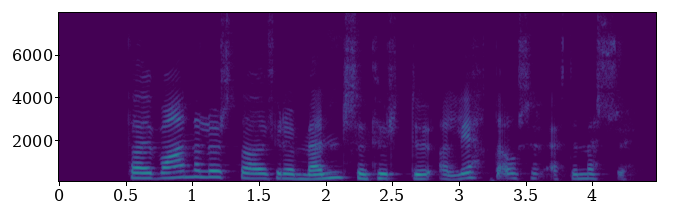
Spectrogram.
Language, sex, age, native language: Icelandic, female, 30-39, Icelandic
